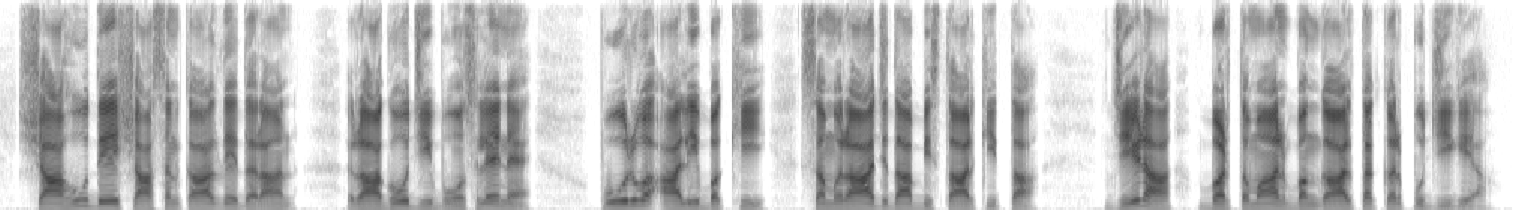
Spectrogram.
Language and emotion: Dogri, neutral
